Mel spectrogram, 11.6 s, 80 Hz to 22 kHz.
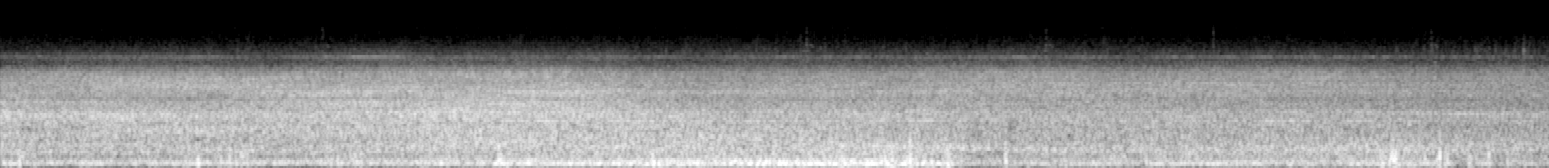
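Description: Jet engine noise from a Boeing 777-300ER's GE90 turbofans as the airliner rolls on the runway: a steady rumble that grows louder for a few seconds in the middle, then eases.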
